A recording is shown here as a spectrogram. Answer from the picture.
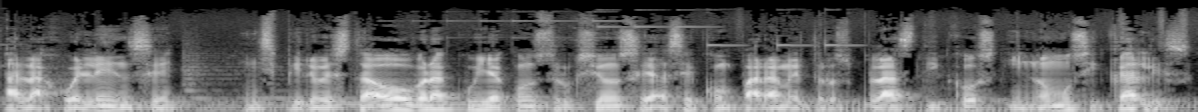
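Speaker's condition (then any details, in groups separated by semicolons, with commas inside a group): No condition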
